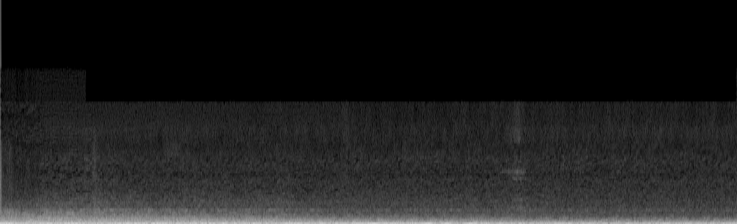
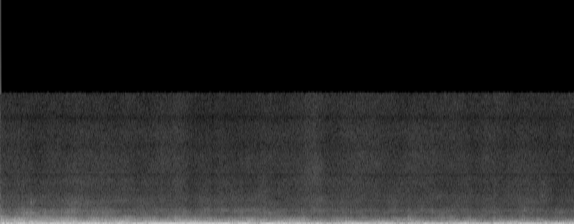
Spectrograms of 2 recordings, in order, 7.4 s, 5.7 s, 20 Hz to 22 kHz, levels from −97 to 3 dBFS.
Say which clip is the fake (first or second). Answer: second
